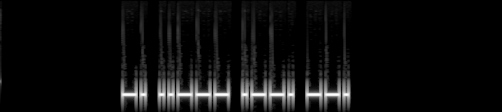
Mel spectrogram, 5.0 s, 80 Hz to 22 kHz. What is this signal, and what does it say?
Morse code, heard as a keyed tone, about 25 wpm, 700 Hz. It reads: N2PG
